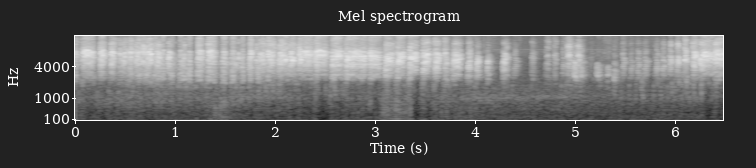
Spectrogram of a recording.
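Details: European goldfinch young, captive-bred in Poland in 2017, begging at feeding: a continuous, hissing chorus of very high, fast-trilled chirps, fading briefly near the end before picking up again.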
